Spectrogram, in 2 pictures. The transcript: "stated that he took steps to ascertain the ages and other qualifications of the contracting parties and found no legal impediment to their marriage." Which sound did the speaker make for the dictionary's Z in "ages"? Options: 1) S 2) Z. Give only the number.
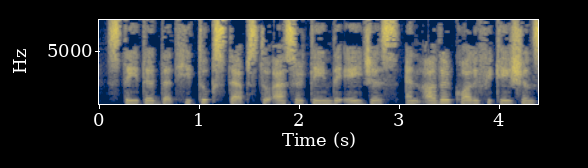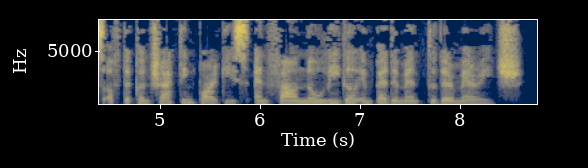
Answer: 1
